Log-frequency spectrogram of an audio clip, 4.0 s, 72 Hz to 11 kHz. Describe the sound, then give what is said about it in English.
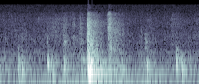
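The door of the chief of detectives' office, room 26, swings shut with one solid, fairly loud thud and a short rattle, surrounded by faint soft taps and background noise. “Did you close the door, Friday?”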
